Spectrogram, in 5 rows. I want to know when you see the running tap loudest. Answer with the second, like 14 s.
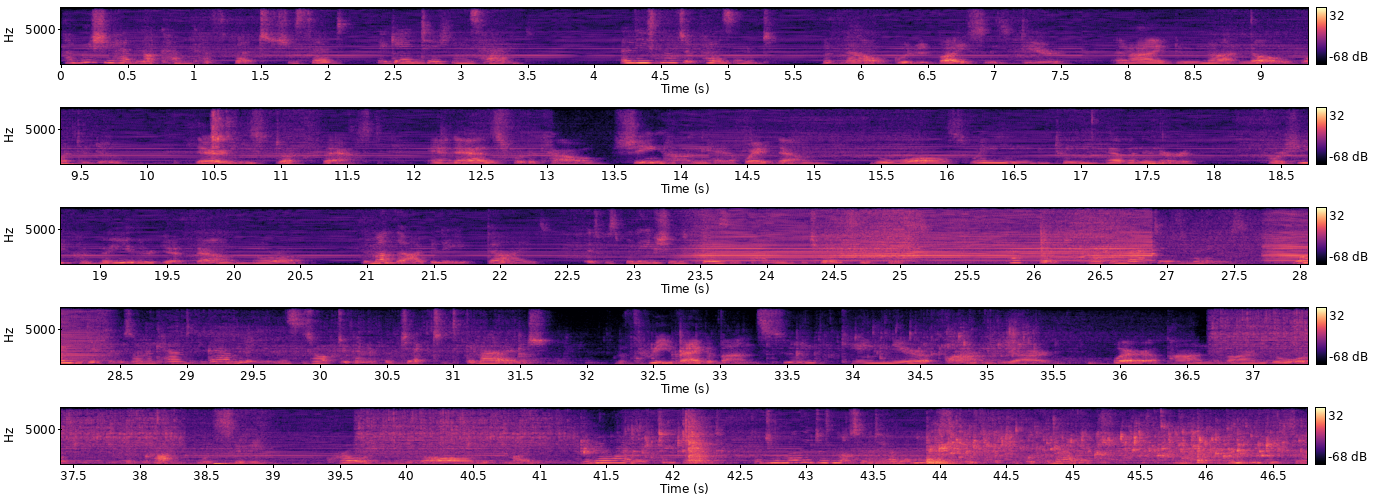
44 s.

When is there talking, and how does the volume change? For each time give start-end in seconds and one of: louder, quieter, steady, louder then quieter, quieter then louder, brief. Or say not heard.
0.0-46.7 steady.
